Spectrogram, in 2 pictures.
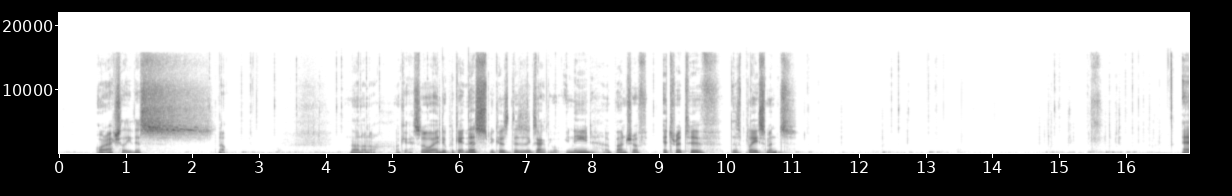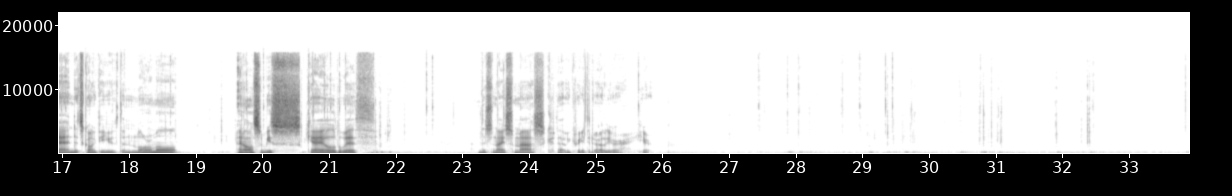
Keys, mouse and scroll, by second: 0.1-1.9 scroll up 2, 1.9-3.9 drag, 2.6-3.9 scroll down 2, 3.9 g, 4.2 click, 4.6 click, 4.9 click, 6.2 typing, 7.1 click, 7.3-8.6 scroll up 1, 7.9-9.6 middle drag, 8.6-9.6 scroll up 1, 9.0-10.2 drag, 10.8-11.1 scroll down 2, 11.6 scroll down 2, 12.5 ctrl+right click, 14.2 middle click, 15.0-16.2 alt+shift+drag, 15.7 ctrl+middle click, 15.9 typing, 16.4-18.3 scroll up 1, 18.8-19.3 scroll down 1, 19.3-19.8 scroll up 1, 19.8-20.6 drag, 20.6 g, 21.0 click, 21.2-24.3 drag, 21.8 typing, 22.7-24.9 scroll down 1, 23.5-24.8 middle drag, 25.7-27.5 drag, 27.9-29.0 middle drag, 28.3-30.4 scroll up 1, 28.7-30.8 drag, 29.1 g, 29.7 ctrl+space, 30.4-30.8 scroll down 1, 30.9-32.2 ctrl+middle drag, 31.0 ctrl+s, 31.5-32.0 scroll up 2, 32.5-33.3 scroll up 1, 32.5-33.9 shift+drag.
